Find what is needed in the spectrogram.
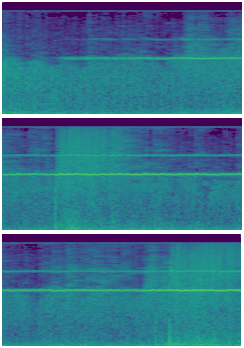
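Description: A single steady high-pitched whistling tone that begins about a second in and holds unbroken at one pitch, over the low hiss and hum of an old film soundtrack.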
